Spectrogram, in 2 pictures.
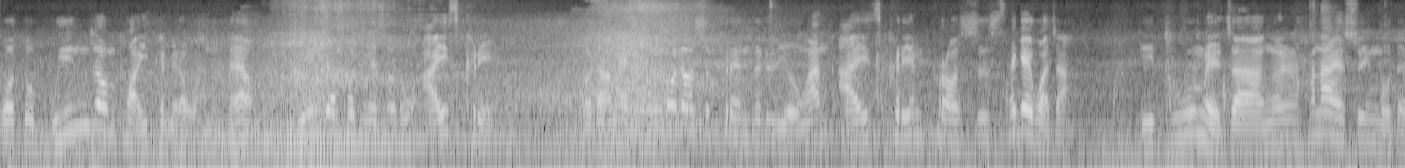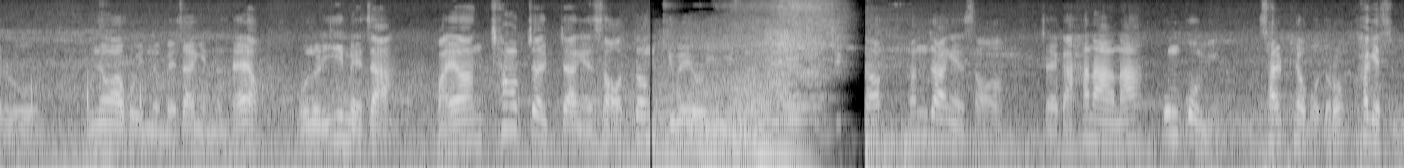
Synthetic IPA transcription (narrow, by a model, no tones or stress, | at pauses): iɡʌt͈omuind͡ʑʌmpʰoaitʰemiɾaɡoɦanɯnde̞jomuind͡ʑʌmpʰod͡ʑue̞sʰʌdoʔaisʰɯ̥kʰɯɾḭm | kɯdaɯme̞kʰʌŋbod͡ʑʌnsʰɯtʰɯɾe̞ndɯɾɯɾijoŋɦanaisʰɯ̥kʰɯɾimpʰɯɾʌs͈ɯsʰe̞ɡe̞ɡwad͡ʑa̰ | itume̞d͡ʑaŋɯɭhanae̞sʰuiŋmode̞ɭːo | uɲʌŋɦaɡoinːɯnme̞d͡ʑaŋinːɯnde̞jo | onɯɾime̞d͡ʑaŋ | kwajʌnt͡ɕʰaŋʌp̚t͡ɕ͈ʌiɭp̚t͡ɕ͈aŋe̞sʰʌʌt͈ʌnkiwe̞joiɲiːnːɯnt͡ɕik̚t͡ɕ͈ʌp̚çjʌnd͡ʑaŋe̞sʰʌ | t͡ɕe̞ɡaɦananak͈oŋk͈omḭ | sʰaɭpʰjʌbodoɾok̚haɡe̞s͈ɯmɲia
